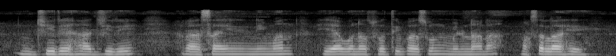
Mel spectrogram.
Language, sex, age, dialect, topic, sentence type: Marathi, male, 25-30, Northern Konkan, agriculture, statement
